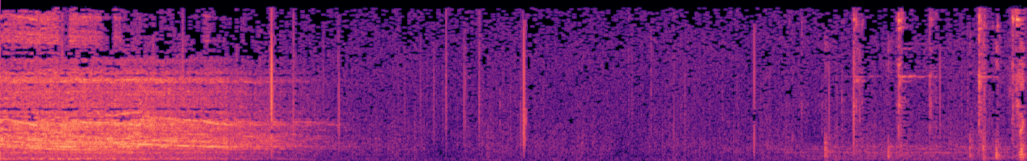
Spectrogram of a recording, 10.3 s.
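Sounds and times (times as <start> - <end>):
boxing crowd roaring and cheering a knockout: 0.0 - 3.7
scattered sharp clinks and clicks: 8.4 - 10.2.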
